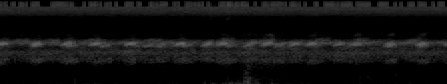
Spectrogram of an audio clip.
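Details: Gathered frogs croaking at night, one caller standing out with short bright notes repeated about three times a second over a steady high chorus, plus a faint low knock midway.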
